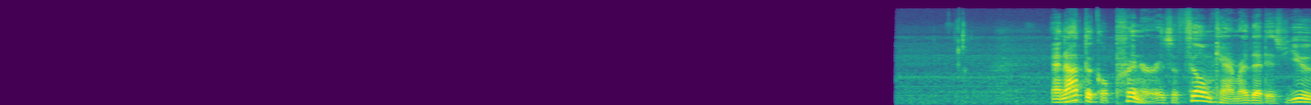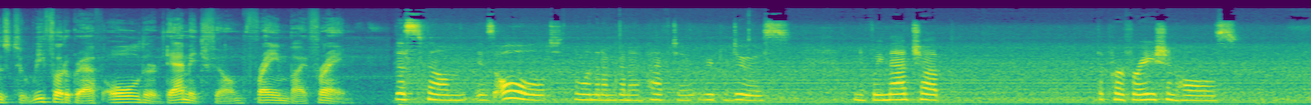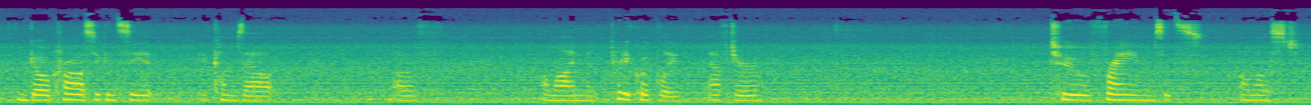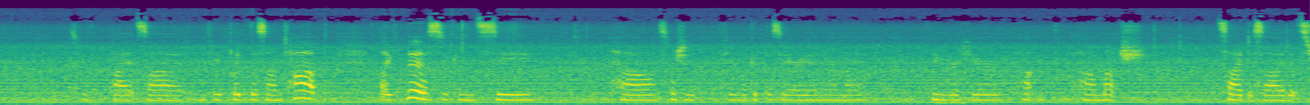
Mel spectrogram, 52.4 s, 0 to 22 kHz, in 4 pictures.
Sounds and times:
Speech: 10.5 - 21.0, 21.6 - 22.6, 24.1 - 25.5, 26.4 - 29.0, 30.1 - 30.4, 31.6 - 33.9, 36.8 - 39.2, 40.1 - 42.6, 43.2 - 44.7, 45.5 - 48.0, 48.7 - 50.8, 51.5 - 52.4.

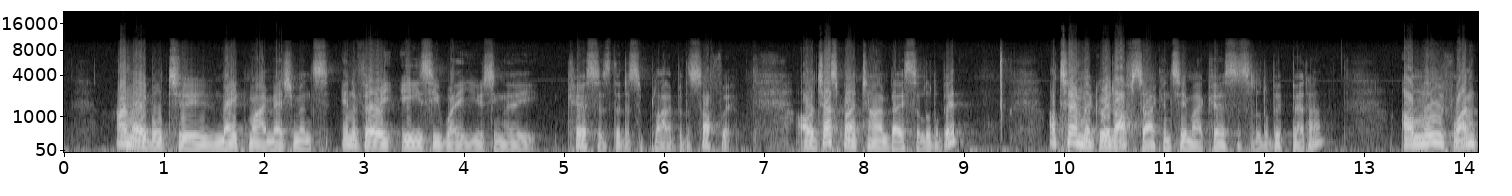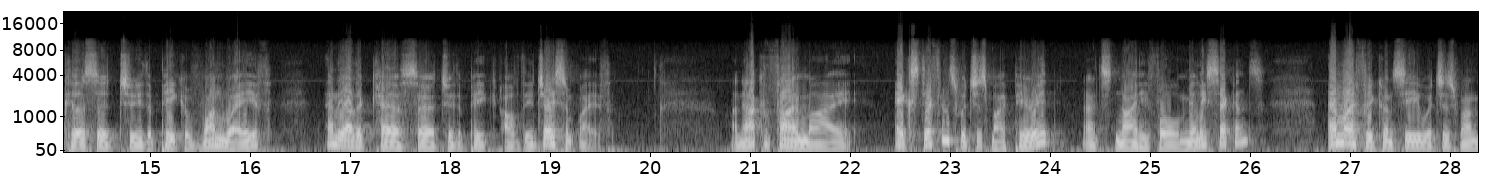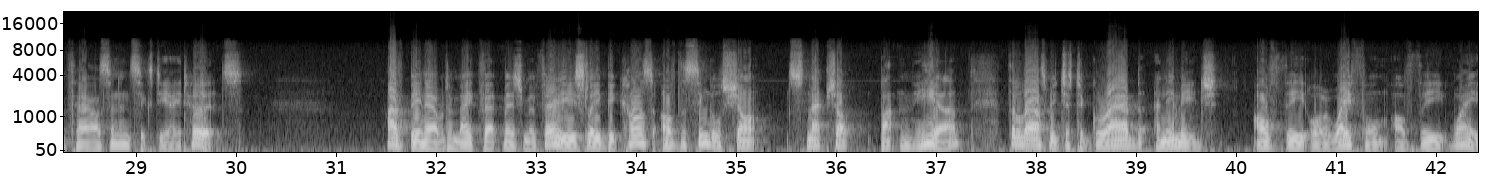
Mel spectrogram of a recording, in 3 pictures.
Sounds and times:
Speech: 0.5 - 9.1, 9.8 - 12.8, 13.4 - 19.7, 20.8 - 26.2, 26.8 - 30.2, 31.5 - 42.4.

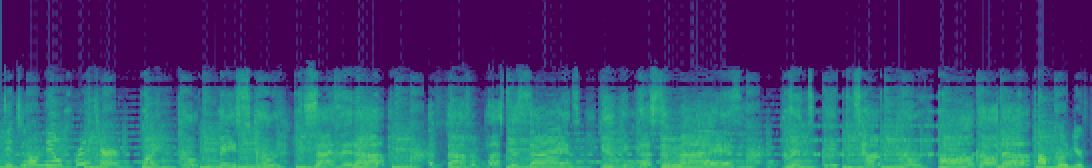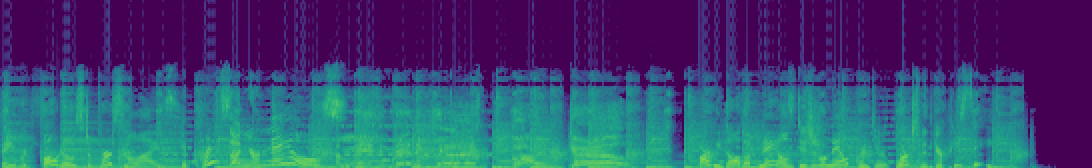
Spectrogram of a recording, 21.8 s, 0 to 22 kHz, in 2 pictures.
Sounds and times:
Speech: 0.0 - 1.2, 10.4 - 14.2, 17.9 - 20.9
Music: 0.0 - 21.4.

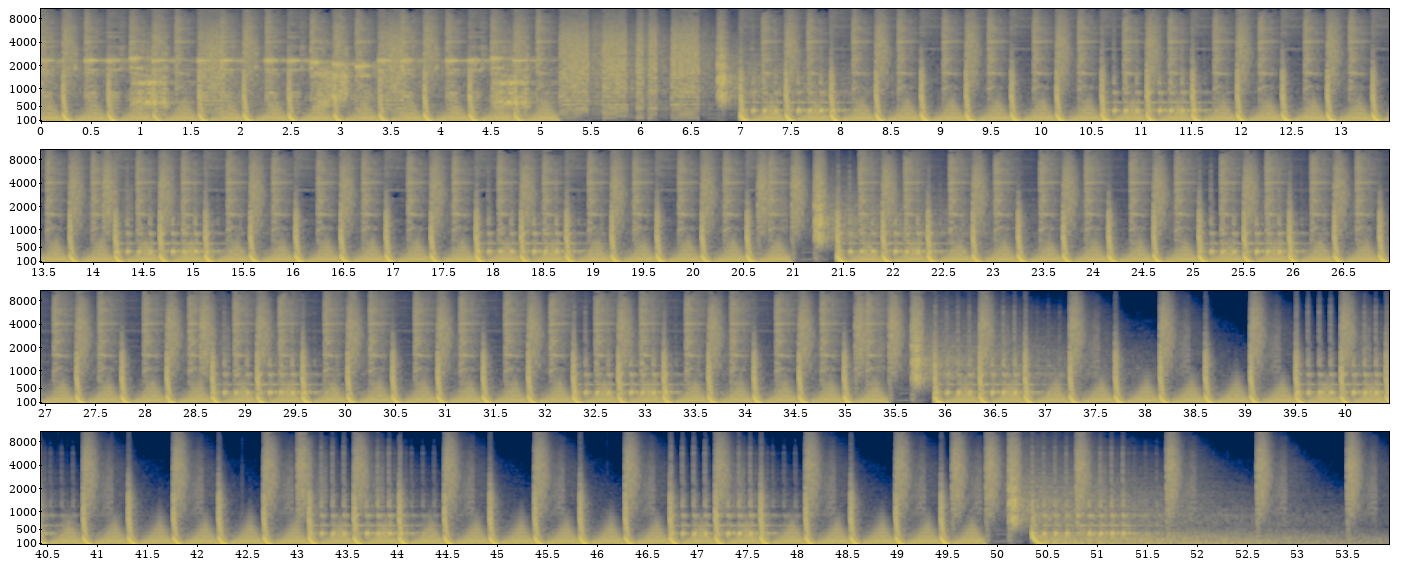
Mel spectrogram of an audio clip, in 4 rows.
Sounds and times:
Trance music: 0.0 - 41.3, 47.1 - 53.9
Techno: 0.0 - 53.9.

